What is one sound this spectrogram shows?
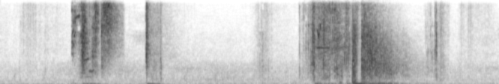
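A heavy gun fires loud, booming blasts.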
